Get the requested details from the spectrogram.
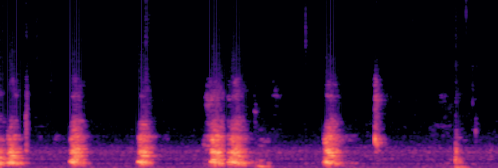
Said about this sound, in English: That would be the blue-nosed miniature pit bull. Nope, red nose.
